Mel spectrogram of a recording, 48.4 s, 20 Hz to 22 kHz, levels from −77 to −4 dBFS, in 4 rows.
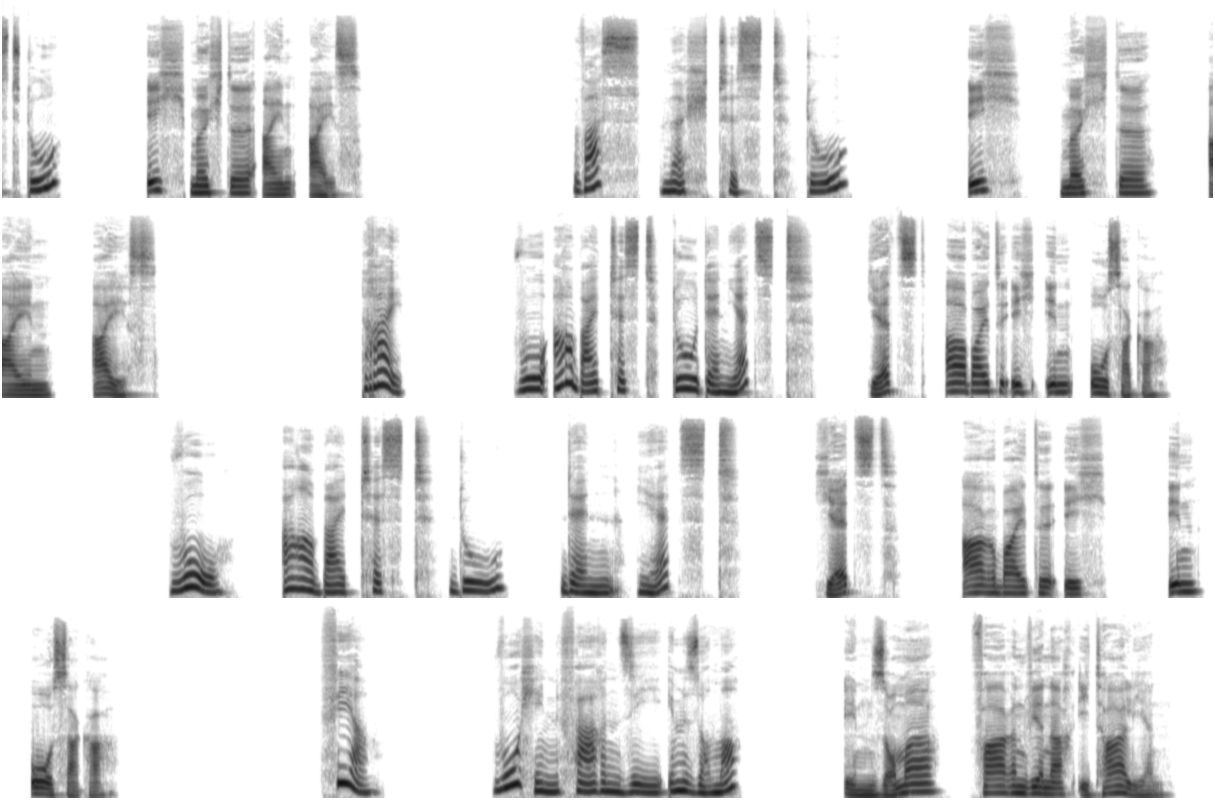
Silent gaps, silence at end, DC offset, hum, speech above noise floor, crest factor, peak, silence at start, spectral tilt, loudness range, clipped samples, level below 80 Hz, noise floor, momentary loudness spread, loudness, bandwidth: none; 0.45 s; under 0.1%; none; 71 dB; 16 dB; -6 dBFS; 0 s; -5.5 dB/octave; 5 LU; under 0.1%; -52 dBFS; -90 dBFS; 11 LU; -20 LUFS; 17 kHz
